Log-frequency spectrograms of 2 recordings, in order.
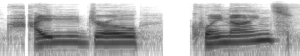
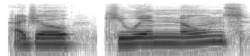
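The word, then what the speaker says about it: hydroquinones: or Greek uh storage Hydro quinines that's not how you pronounce it but it's Hydro Quinones cunones and hydrogen peroxide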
